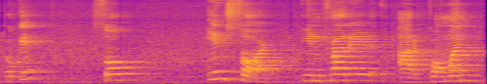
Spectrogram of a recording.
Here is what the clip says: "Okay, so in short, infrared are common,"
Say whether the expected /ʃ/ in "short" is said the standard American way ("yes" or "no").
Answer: no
